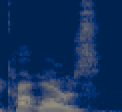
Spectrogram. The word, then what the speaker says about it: Kotlars: we are joined coach am I pronouncing your last name correctly cutlars that is correct oh great coach kotlars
